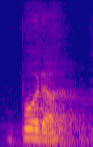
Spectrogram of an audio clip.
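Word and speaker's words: Bodø: I went up to Buddha, which is spelled B O D O. It's pronounced Buddha.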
